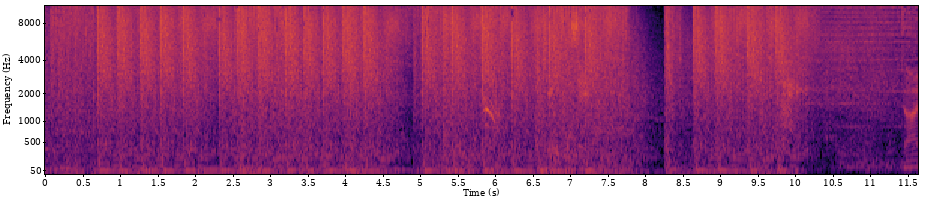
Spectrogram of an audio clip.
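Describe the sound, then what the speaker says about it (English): Rapid, sustained gunfire in the video game Mass Effect, with loud, dense pistol-type shots and impacts rattling almost continuously, briefly dropping out before resuming, amid game combat noise. "I like using the pistol."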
